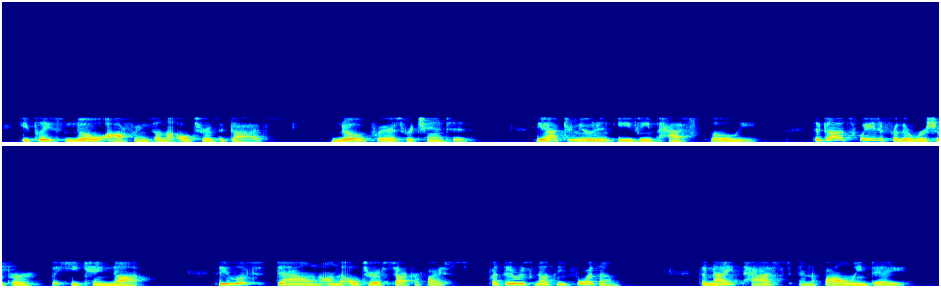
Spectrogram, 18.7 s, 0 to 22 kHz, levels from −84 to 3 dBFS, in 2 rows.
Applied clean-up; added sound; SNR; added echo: none; none; none; none.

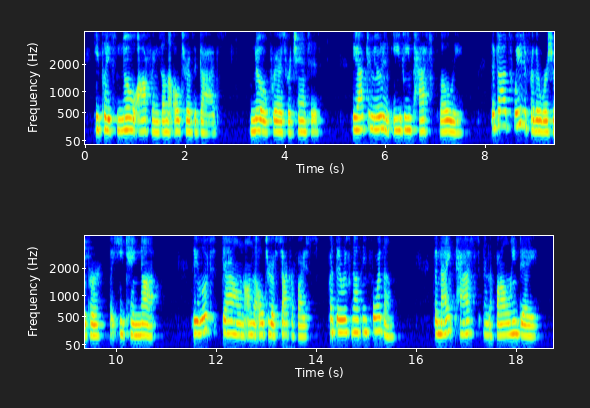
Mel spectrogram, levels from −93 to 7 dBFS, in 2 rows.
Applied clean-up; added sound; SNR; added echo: none; none; none; reverberation time 0.2 s.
